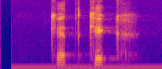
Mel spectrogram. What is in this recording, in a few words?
uspanteko; redondo circular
